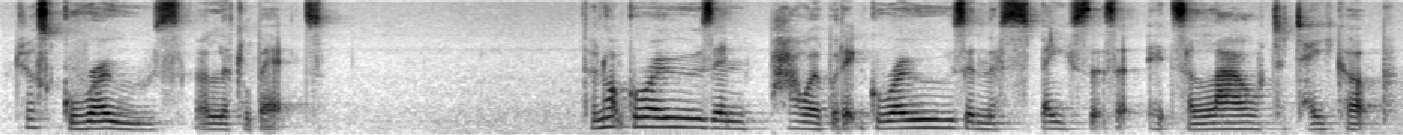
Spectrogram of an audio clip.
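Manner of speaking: calm guided relaxation with long pauses; guided meditation. Real, not acted. Teacher leading listeners in a body-awareness relaxation, unhurried meditation voice. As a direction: guide them gently through noticing breath and body.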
